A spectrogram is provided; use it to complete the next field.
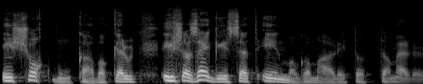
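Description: Very slowly, a man talks with a quiet background behind him. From Hungary, Budapest; Hungary. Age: 80s+. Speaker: lawyer and political writer; podcast guest. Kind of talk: interview. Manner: halting, with repeated words. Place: studio. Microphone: studio mic.

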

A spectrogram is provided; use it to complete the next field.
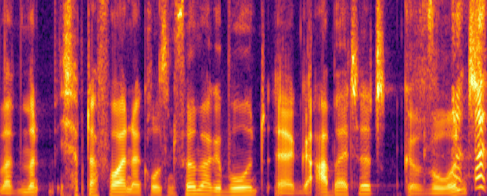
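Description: With ordinary pitch variation, a man talks at a fairly quick pace over a quiet background. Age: 20s. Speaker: podcast co-host. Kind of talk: casual chat. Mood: relaxed, animated. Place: studio. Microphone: handheld.

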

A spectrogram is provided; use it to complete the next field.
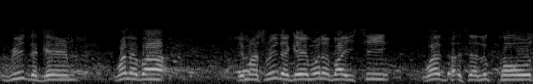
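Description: This man's pitch is extremely high, and he talks at a moderate pace. The sound is dry with no echo, though background noise is noticeable. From Ghana. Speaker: football coach. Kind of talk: post-match interview. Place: stadium.

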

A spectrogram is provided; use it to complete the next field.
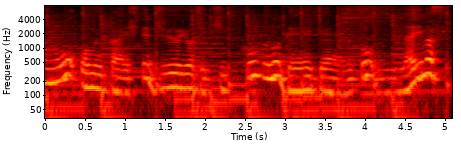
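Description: Clear music plays in the background as the voice moves at a fairly slow pace with very wide pitch swings. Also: woman. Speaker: football supporter. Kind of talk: casual vlog talk to camera. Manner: polite, enthusiastic. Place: home room. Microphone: phone near.

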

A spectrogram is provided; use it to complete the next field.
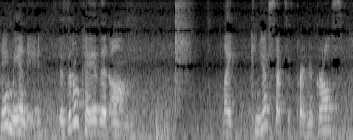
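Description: Faint background noise accompanies a woman as she talks. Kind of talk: casual vlog chat. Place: bar. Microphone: phone near.

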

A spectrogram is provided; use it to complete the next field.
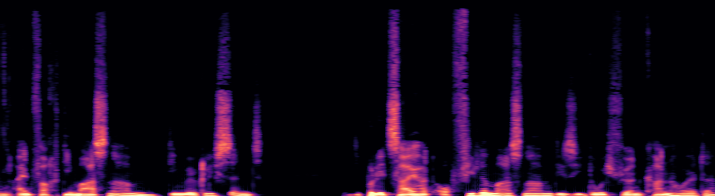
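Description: A man's medium-pitched voice with lively intonation at a fairly slow pace, on a very clean recording with a silent background. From Berlin, Germany. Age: 60s. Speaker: retired investigating judge. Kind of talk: interview recollection. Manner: formal.

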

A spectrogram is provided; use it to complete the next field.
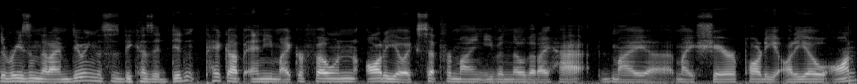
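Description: A man talks at a moderate pace with hardly any pauses, his medium pitch showing ordinary variation. The recording is very clean, with a silent background. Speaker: gaming youtuber. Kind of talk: casual gaming video intro and gameplay commentary. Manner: self-described as not good at talking, uses fillers.

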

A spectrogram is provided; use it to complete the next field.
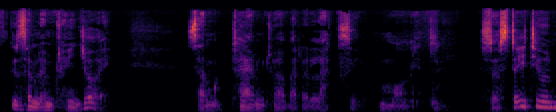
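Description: A man's somewhat breathy voice, fairly low in pitch, with lively intonation. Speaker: vlogger. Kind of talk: casual vlog chat. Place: home room. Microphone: phone near.

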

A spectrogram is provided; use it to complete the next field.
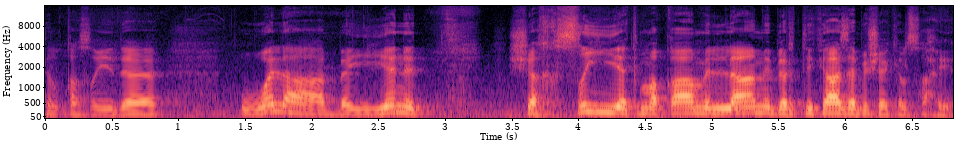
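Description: Over light background noise, a man speaks very slowly with lively intonation. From Iraq. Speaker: judge on a religious chanting talent show, Quran reciter; talent show judge. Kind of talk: talent show judging feedback. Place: studio.

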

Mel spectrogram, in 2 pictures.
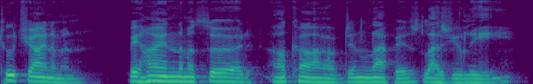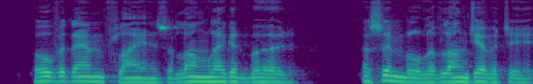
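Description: In a plain, everyday voice, a man speaks at a fairly slow pace and a fairly low pitch on a very clean recording with a silent background. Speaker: poet reading. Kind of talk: reading a poem aloud, measured and dramatic. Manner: slow, deliberate, expressive.

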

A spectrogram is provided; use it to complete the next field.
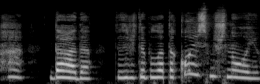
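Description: A woman uses a squeaky, put-on character voice at an extremely high pitch and a moderate pace. The sound is dry and close, with no echo. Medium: cartoon. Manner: warm, enthusiastic.

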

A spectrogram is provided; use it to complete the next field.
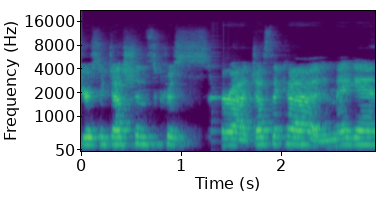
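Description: A woman talks with audible room echo. Light background noise sits underneath. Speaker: real estate agent. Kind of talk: team meeting discussion. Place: meeting room. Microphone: camera far.

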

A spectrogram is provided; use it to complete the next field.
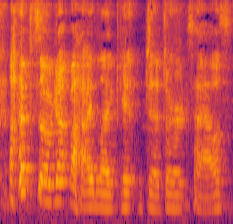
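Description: The voice belongs to a man. Room echo can be heard around it. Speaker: anime reaction creator. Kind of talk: reaction commentary. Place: home room.

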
